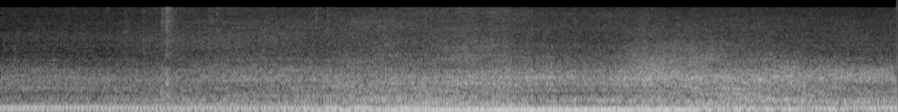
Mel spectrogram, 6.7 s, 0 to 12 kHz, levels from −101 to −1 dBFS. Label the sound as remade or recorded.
recorded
